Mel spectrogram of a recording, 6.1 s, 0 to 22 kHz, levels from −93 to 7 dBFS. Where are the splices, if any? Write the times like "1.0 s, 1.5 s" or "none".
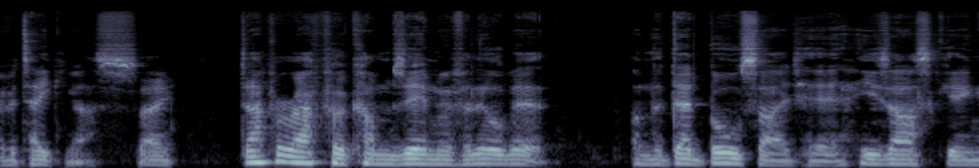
none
